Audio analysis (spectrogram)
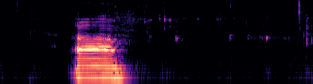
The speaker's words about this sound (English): I'm going to refill the glass, get ready for this toast. Everybody get your glasses ready.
